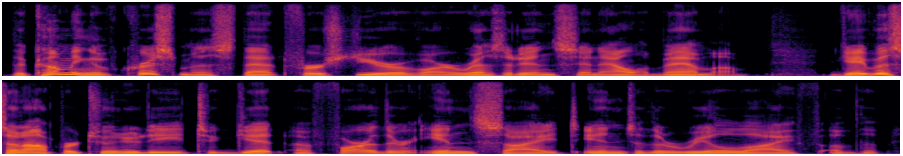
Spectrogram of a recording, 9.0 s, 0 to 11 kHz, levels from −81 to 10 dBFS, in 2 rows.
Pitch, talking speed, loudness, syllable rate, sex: 140 Hz, 185 wpm, -19 LUFS, 5.3 syllables/s, male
